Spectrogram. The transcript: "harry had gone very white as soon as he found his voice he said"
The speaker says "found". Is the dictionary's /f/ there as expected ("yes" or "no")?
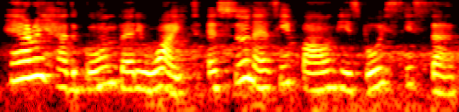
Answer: yes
